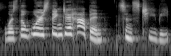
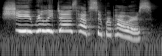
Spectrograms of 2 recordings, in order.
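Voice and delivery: put-on excited kid; 11 semitones higher, 4 dB louder than usual. Ryan excited in story.

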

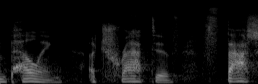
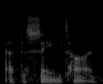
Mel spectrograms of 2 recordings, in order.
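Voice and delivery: a whispered aside to the congregation; hushed; 5 semitones lower, 14 dB quieter than usual. Real, not acted. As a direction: drop to a whisper. Awe at the gap before God.

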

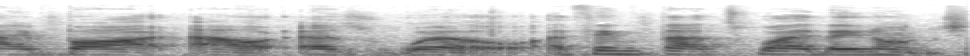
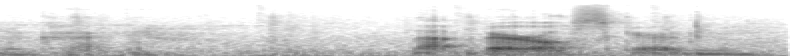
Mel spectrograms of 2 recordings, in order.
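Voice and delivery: whispered; 10 dB quieter than usual. Real, not acted. Startled by a barrel in-game.

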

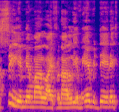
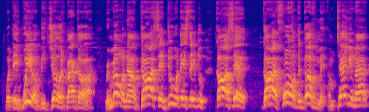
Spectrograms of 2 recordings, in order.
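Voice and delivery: raised, driving preacher's voice; preaching at full force; 5 semitones higher, 4 dB louder than usual. Acted. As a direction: preach it out to the flock. Preaching to viewers.

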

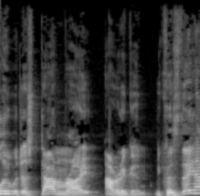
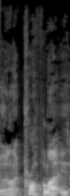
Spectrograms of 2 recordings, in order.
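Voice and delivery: ordinary delivery, nothing marked

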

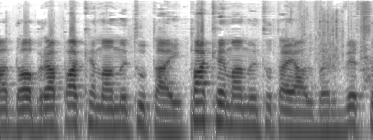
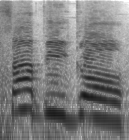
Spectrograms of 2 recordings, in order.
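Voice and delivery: urgent shout; 3 semitones higher, 7 dB louder, slower than usual. Real, not acted. Ordering a kill.

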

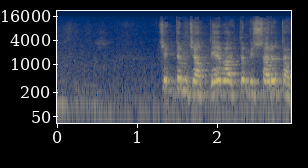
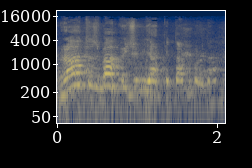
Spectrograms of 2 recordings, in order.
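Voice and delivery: laughing brush-off; 8 semitones higher than usual. Retold or imitated. Youth laughing, brushing him off.

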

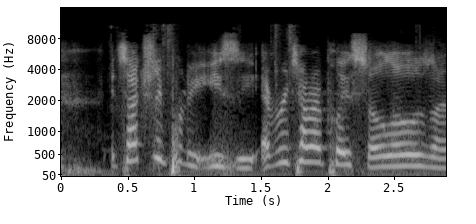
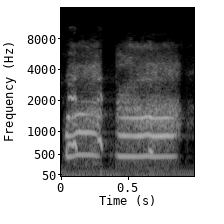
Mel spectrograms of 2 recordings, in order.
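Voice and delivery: retold yell; 11 semitones higher, much slower than usual. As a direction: bark it back at him. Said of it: "and I was like".

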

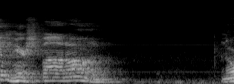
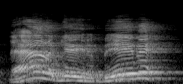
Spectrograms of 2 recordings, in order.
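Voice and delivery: attempted Cajun accent. Trying the alligator jerky on camera, attempted Cajun accent. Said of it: "that's my Cajun voice, or attempt".

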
